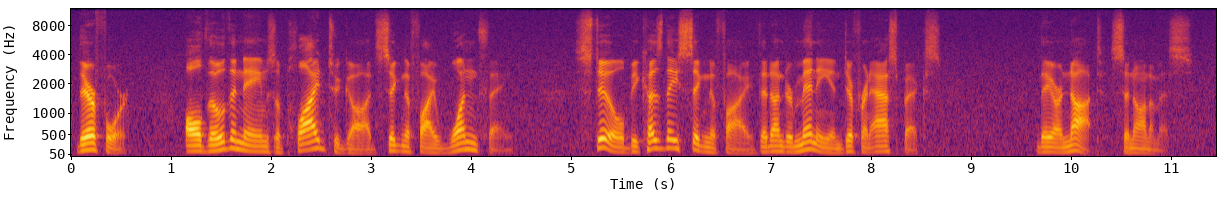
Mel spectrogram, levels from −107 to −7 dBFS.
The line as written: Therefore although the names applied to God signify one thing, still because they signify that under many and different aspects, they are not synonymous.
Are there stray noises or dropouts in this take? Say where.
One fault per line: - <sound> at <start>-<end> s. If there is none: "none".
none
